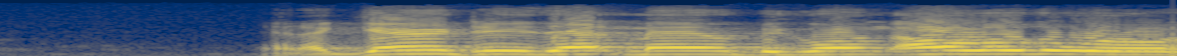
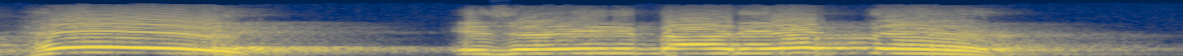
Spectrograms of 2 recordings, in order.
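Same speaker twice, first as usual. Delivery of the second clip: high, drawn-out shout up a cliff; hollering for help; 6 semitones higher, slower than usual. Retold or imitated. Man dangling off a cliff hollers for rescue, hollering. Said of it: "And he hollers".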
